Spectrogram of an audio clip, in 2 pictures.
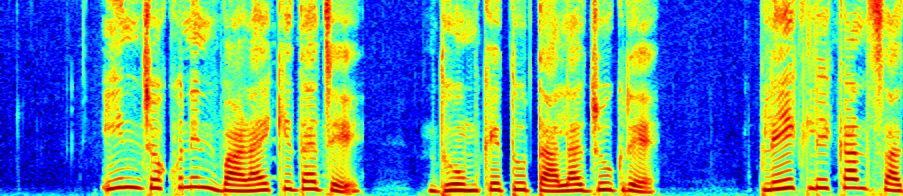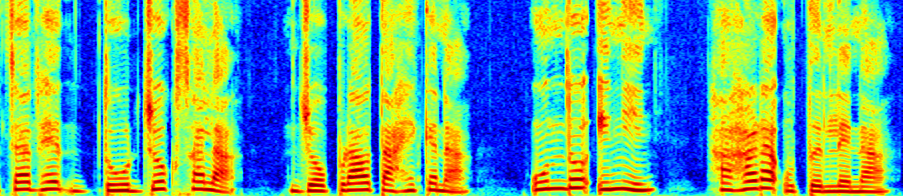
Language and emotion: Santali, sad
